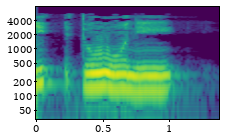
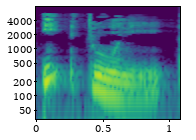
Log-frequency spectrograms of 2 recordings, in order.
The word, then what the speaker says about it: إيتوني: لو أحببنا أن نصل سيتغير نطق هذه الكلمة، سنقول في السماوات إيتوني، في السماوات إيتوني، تسقط همزة الوصل ويبقى لنا الهمزة الساكنة في أول كلمة همزة إيتوني، لكن إذا بدأنا لا نقول إيتوني أبدا،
